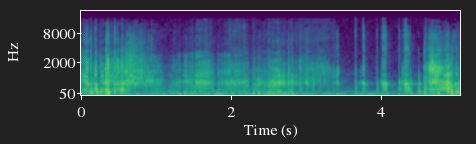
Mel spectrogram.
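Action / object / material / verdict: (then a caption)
scrape / leather sneaker with rubber sole / rubber / none. Long nails scratch the tread and the side of the rubber sole of a white leather sneaker. The result is a steady, dry scraping texture broken by quick, irregular taps and clicks, louder at the start and end of the clip.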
